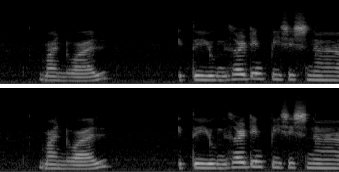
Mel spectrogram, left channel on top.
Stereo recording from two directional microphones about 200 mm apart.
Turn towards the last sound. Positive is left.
turn(degrees=-15)  # may be behind; listen again after turning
